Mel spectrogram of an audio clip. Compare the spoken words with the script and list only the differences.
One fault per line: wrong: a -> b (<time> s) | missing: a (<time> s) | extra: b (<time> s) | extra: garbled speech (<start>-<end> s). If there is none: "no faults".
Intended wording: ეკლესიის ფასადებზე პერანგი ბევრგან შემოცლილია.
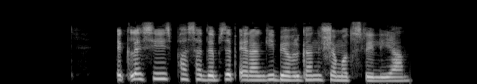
no faults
